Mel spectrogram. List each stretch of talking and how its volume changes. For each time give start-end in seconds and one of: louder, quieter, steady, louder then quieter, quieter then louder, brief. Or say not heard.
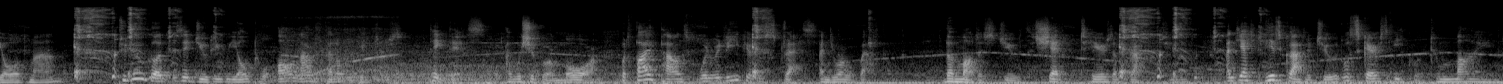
0.0-14.9 steady.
